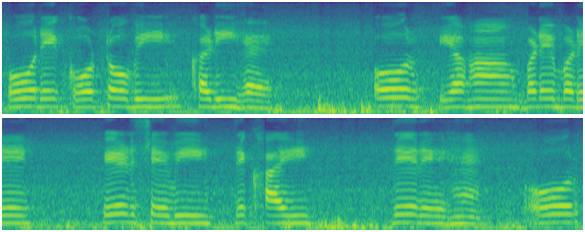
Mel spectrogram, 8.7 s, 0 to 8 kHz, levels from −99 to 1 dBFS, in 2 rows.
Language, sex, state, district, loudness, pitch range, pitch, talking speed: Hindi, female, Haryana, Rohtak, -15 LUFS, 200-215 Hz, 210 Hz, 125 wpm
